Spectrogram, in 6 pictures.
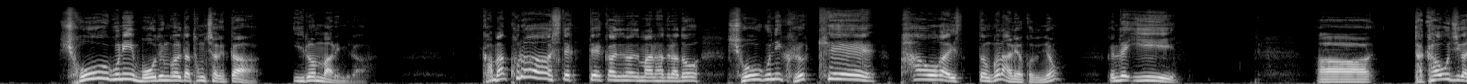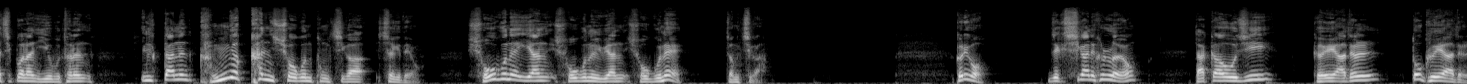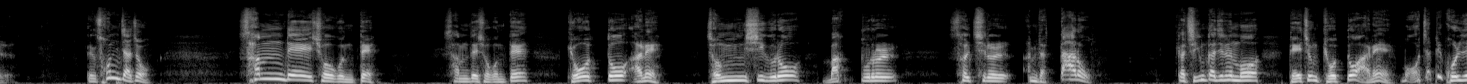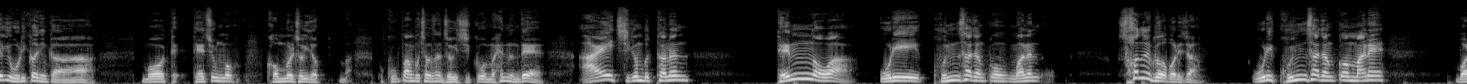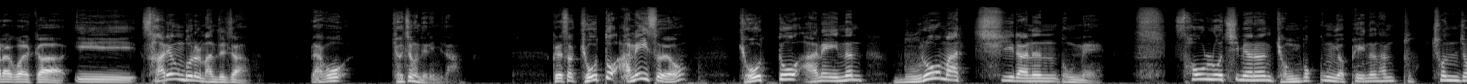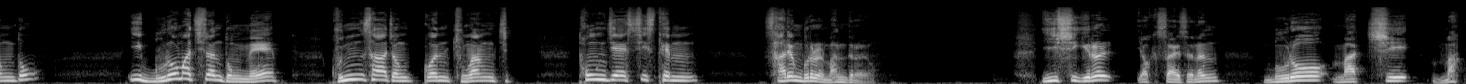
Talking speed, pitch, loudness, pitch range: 235 characters per minute, 170 Hz, -16 LUFS, 135-205 Hz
